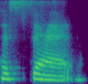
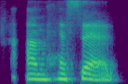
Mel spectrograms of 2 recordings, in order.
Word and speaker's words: Hesed: The second thing is Hesed or Hesed. I think I said it wrong. Hesed.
